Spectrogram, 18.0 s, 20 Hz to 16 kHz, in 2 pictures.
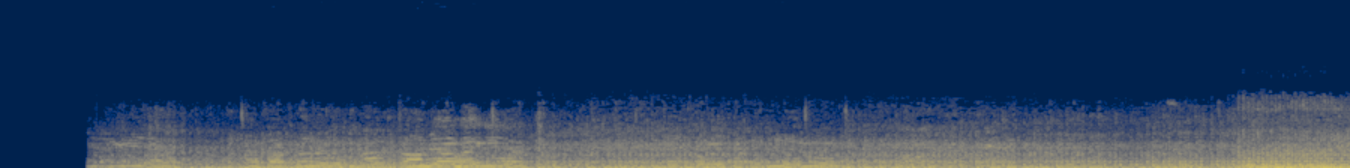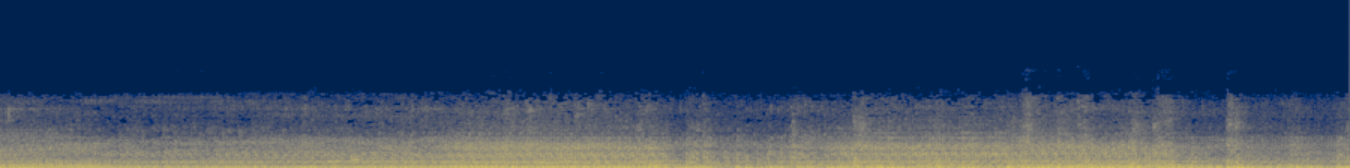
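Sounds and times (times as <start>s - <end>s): tractor engine running: 0.6s - 18.0s.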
